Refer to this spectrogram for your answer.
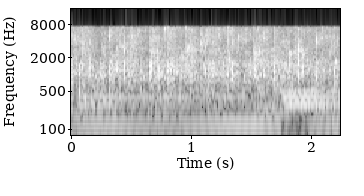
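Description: Warm audience applause, a steady dense patter of many hands clapping at even loudness throughout, with a low hum underneath and no voices standing out.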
